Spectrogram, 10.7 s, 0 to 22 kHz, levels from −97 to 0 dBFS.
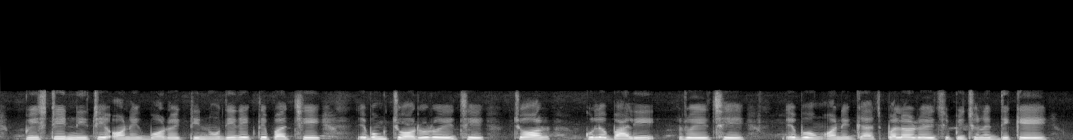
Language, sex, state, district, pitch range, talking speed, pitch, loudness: Bengali, female, West Bengal, Jhargram, 205-235 Hz, 125 wpm, 215 Hz, -17 LUFS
